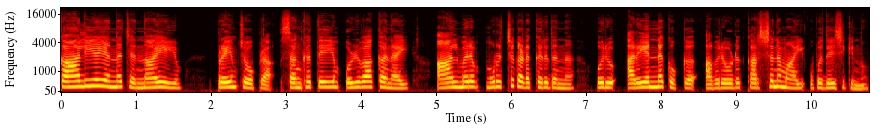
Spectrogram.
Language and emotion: Malayalam, neutral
